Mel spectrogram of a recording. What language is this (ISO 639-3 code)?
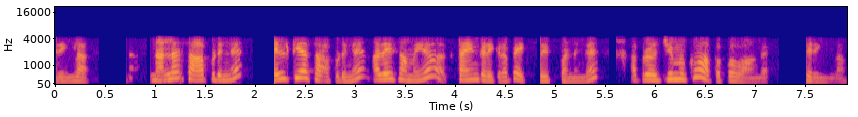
tam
